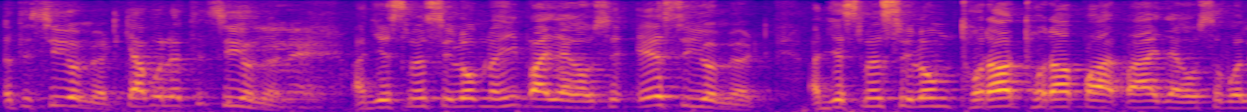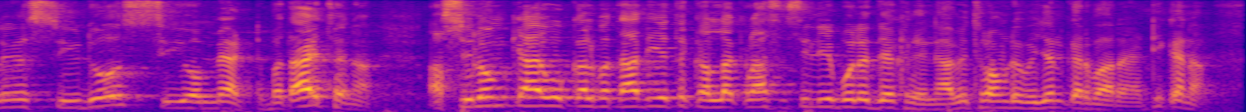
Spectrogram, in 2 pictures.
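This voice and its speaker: A man's voice: sits high, darkish tone. A man teaching a live online biology class in with a lilt, repeating questions and answers to his students. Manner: repetitive call-and-response questioning.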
